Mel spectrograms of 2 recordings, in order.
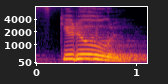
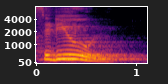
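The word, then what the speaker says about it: schedule: देखो कैसे, जैसे स्कूल, स्कूल, स्कूल, तो यहां पर साइलेंट नहीं है, बोला जा रहा है, लेकिन नीचे देखो साइंस, साइंस, स्केड्यूल या शेड्यूल, स्कोल्ड, स्केयर, सकेयर नहीं है, शेयर नहीं है,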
